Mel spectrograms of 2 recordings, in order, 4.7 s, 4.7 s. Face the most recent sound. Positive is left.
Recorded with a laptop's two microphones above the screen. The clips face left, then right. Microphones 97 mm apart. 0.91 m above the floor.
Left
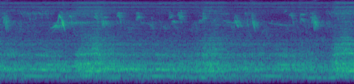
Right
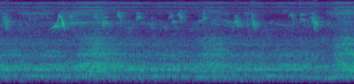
turn(degrees=75)  # may be behind; listen again after turning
